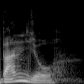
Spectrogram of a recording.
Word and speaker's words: Banjo: Oh ja, und sogar richtig ausgesprochen, nicht schlecht. – Wieso? – Ja, viele haben den Riegel so schon früher Banjo genannt. – Wirklich? – Ja. – Ach, nee, das hätte ich immer deutsch gesagt, ein Banjo.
